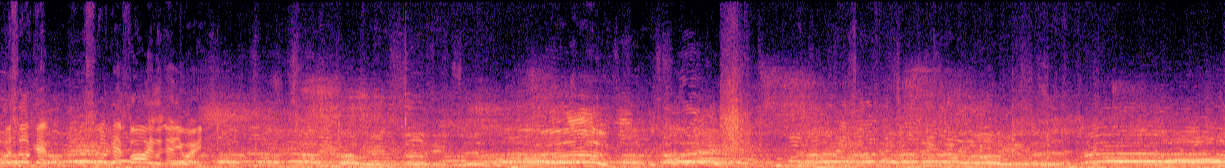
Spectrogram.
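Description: A large crowd of men shouts and chants loudly outdoors.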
